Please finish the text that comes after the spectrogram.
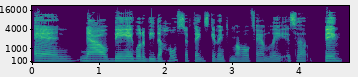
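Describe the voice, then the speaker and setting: A woman in her thirties speaking candidly as a podcast guest, animated and quick to laugh, with casual slang. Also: low-pitched, no echo, studio quality. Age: 30s. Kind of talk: casual interview chat.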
